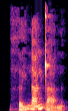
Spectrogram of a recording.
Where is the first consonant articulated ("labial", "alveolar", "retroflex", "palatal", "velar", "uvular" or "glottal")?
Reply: glottal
